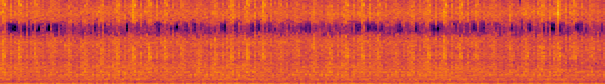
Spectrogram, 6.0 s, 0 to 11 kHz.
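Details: 1999 Ford F-350 7.3 Powerstroke diesel at idle, still running rough: lumpy uneven beat about twice a second, one cylinder misfiring; injectors unplugged and oil outlets checked, one showing no oil; owner suspects an injector, harness to be ohmed.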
